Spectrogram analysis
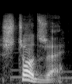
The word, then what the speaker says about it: szczodrze: Szczodrze given the opportunity to sell myself out. And so we're done with the word szczodrze.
